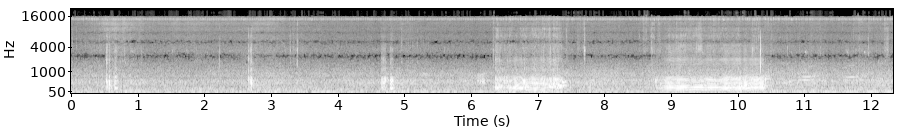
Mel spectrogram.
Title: SNORING CAT!!!!😂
